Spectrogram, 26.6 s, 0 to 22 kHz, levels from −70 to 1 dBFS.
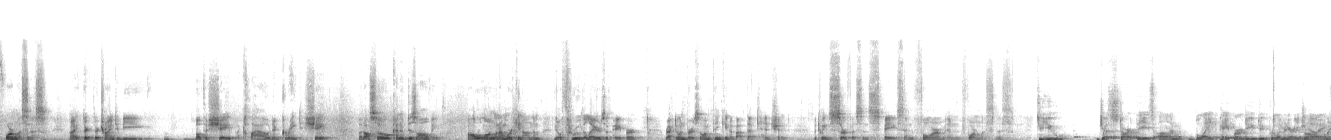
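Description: From 1.88 s to the end, the sound abruptly drops by about 6 dB, likely from one channel dropping out before the mono sum.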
